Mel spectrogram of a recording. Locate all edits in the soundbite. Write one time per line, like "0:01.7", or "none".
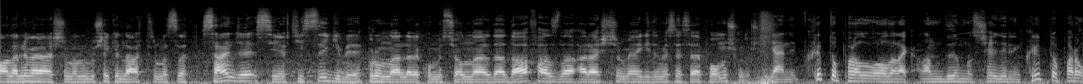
0:01.9
0:03.6
0:07.5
